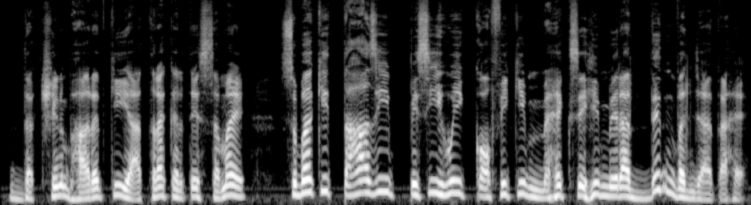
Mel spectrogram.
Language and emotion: Hindi, happy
